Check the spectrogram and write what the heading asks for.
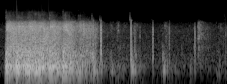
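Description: Puff pastry dough being pounded on an aluminium counter from the centre outward to stretch it: a loud, dense rumble of rapid blows for about two seconds, then five or six separate sharp thumps at uneven intervals, with no talking.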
